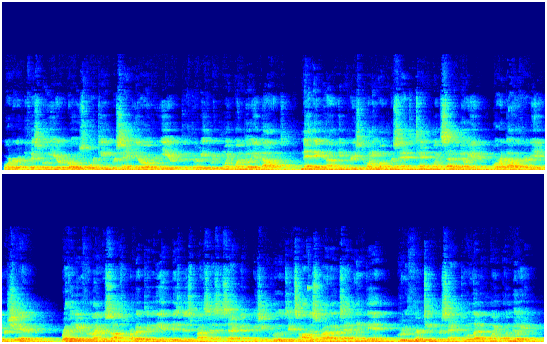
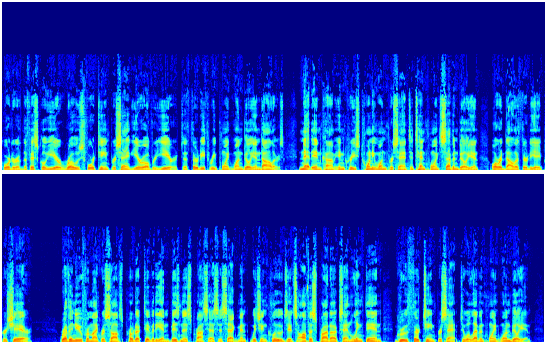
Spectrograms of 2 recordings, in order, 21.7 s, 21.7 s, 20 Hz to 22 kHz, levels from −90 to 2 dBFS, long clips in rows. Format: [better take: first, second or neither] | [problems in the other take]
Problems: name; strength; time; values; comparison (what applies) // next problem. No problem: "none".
second | room echo; strong; dies away in 2.5 s // off-mic speech; far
